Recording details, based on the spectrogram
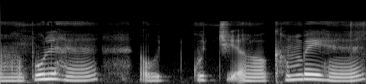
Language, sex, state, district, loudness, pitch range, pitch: Hindi, female, Bihar, West Champaran, -16 LUFS, 170-220 Hz, 190 Hz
